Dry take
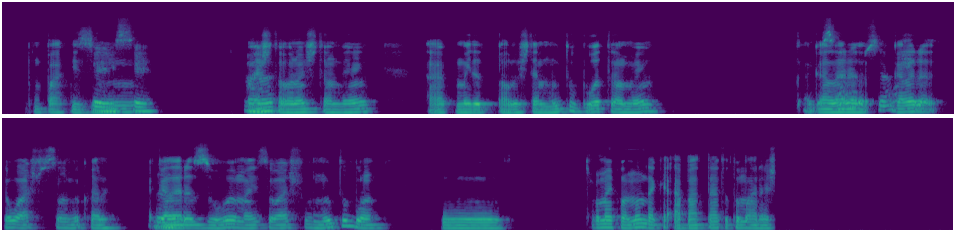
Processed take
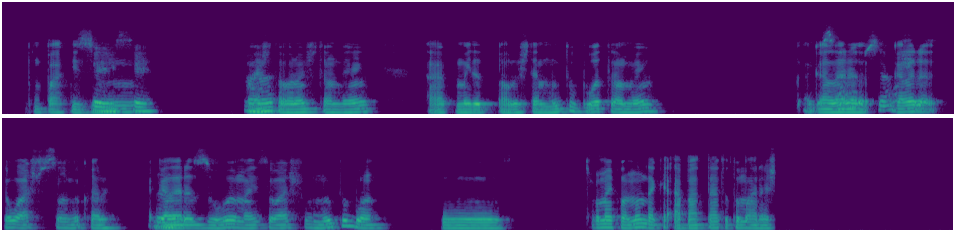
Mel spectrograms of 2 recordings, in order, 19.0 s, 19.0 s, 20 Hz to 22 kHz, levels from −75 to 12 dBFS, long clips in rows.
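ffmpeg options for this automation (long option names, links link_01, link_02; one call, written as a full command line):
ffmpeg -i in.wav -af "asetnsamples=nb_out_samples=441:pad=0,asendcmd='0.95 lowpass f 2700;1.51 lowpass f 1400;3.13 lowpass f 2400;8.01 lowpass f 4600;10.44 lowpass f 2500;12.53 lowpass f 1500;13.17 lowpass f 3000;14.24 lowpass f 4700',lowpass=5100" out.wav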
